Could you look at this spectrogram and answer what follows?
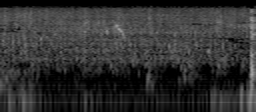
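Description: Water from a solar-powered pump runs into a farm pond, a soft continuous trickle and splash heard faintly up close, with a slightly louder splash near the end.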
